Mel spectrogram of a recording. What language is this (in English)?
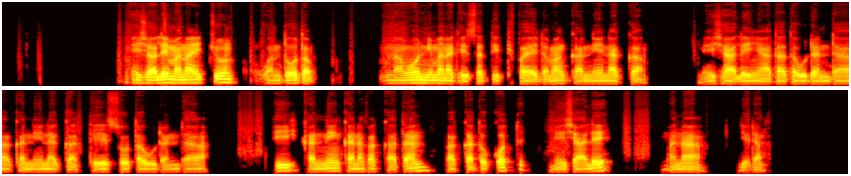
Oromo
